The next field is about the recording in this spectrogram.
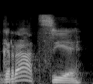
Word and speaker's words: grazie: Otra cosa, grazie, non si dice grazie, simplemente le tienes que poner la E. Al final, entonces, grazie, con la E final.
